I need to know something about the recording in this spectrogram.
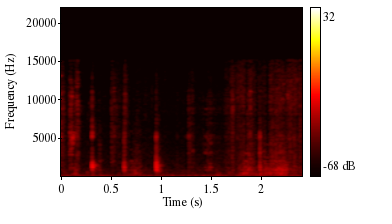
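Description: A few faint, sharp clicks from hands handling craft materials on the table, in the first second, then only faint rustling.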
